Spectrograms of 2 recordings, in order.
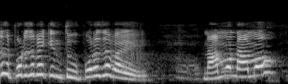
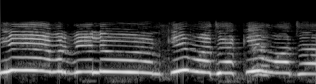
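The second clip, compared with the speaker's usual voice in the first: higher, louder, slow squeal of joy; joyful cheer; 7 semitones higher, 3 dB louder, slower than usual. Pretend. Mother as her son, cheering the balloon is back. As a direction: cheer like a thrilled little boy.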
